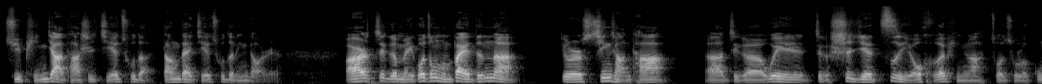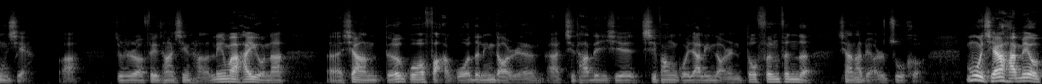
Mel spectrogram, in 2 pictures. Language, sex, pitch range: Chinese, male, 100-130 Hz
